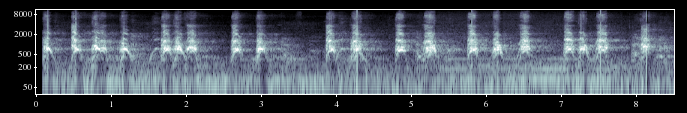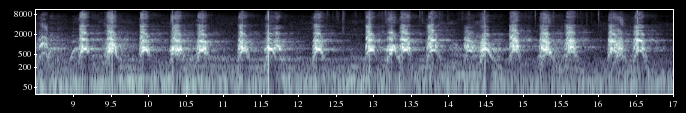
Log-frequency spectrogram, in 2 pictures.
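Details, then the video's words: Dogs on a roof bark in a long, steady volley of sharp, clipped barks, roughly two per second for the whole stretch, with only brief gaps and a quiet background. "Barking doggies!"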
